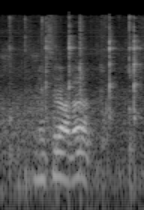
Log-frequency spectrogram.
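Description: Seasoned ingredients with black pepper and salt are mixed in a bowl, a short burst of utensil clatter and scraping with a few light clinks, near and fairly loud.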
